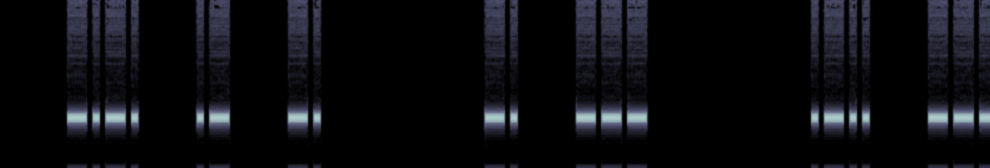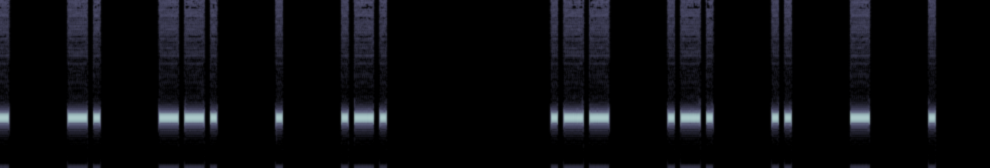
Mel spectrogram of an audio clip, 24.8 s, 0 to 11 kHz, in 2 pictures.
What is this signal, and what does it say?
Morse code, heard as a keyed tone, about 15 wpm, spaced as for 8 wpm, 1000 Hz. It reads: CAN NO LONGER WRITE
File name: qotdfiles / 8wpm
